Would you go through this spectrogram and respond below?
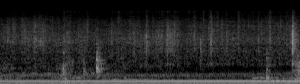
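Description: Mussels fry in coconut oil in a pan under a constant close sizzle, with a few light clicks and scrapes from stirring and no voices.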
